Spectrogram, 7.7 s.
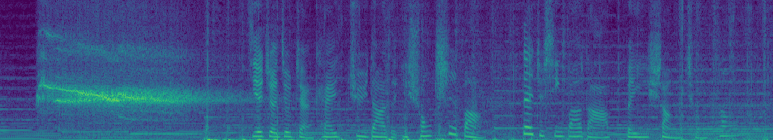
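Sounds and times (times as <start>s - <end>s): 
giant eagle's cry: 0.4s - 2.5s
speech: 2.5s - 7.6s.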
